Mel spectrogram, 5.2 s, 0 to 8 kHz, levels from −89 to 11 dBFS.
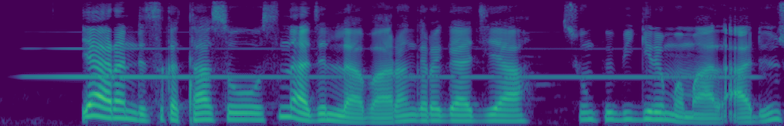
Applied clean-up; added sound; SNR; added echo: none; Wind instrument, woodwind instrument; 18 dB; none.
